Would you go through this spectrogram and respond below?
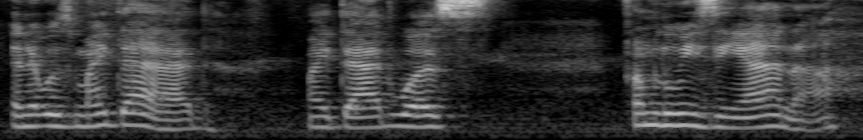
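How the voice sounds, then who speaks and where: A woman's voice: mid-range voice, takes it slowly, mellow. A woman in her seventies, originally from Guatemala, chatting casually to her channel viewers as she tells her life story with digressive asides. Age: 70s. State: sweaty after a walk. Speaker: YouTube channel host. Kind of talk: casual personal storytelling to camera.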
